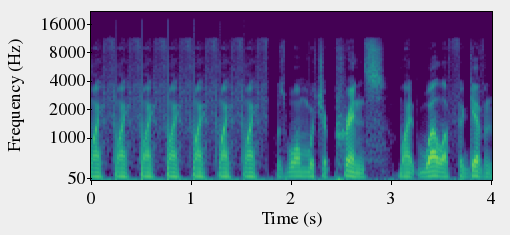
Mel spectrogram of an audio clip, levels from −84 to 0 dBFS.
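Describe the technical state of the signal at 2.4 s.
At 2.4 s the speech signal is intact, with no audible fault at that moment.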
